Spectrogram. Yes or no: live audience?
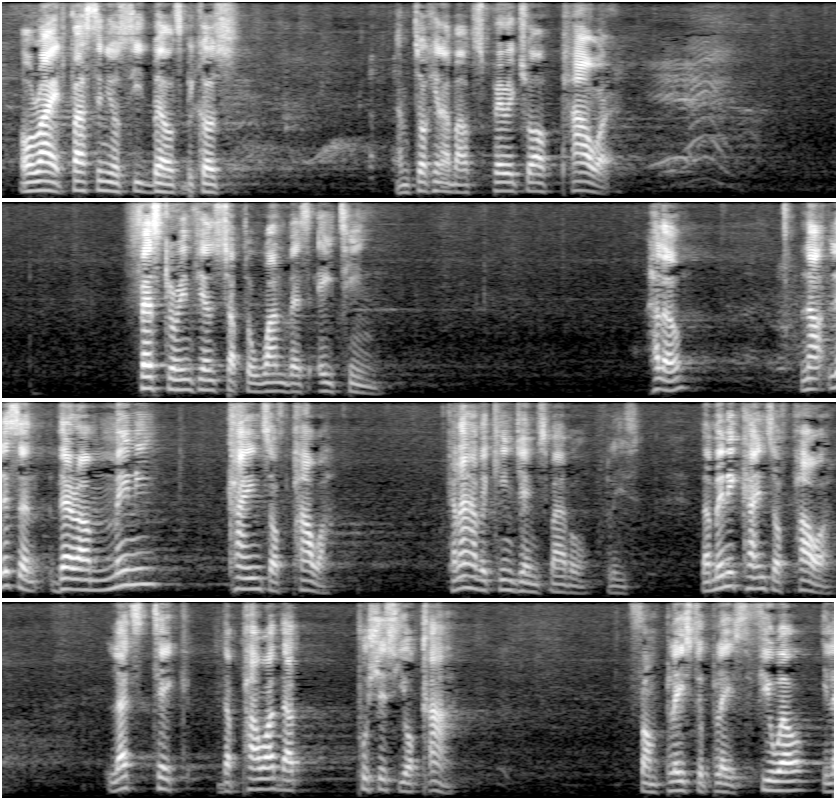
yes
